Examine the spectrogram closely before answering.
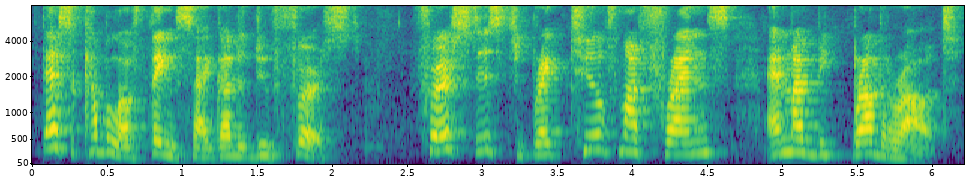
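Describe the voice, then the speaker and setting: A woman's voice: on the high side, animated, normal speed, natural voice. A woman voicing a plain-spoken, practical young female farm pony with folksy phrasing. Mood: matter-of-fact.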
